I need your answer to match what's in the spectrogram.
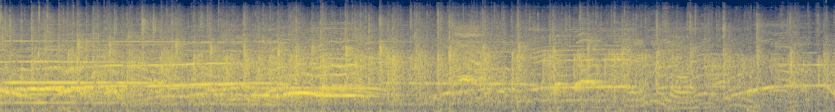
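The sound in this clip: A church audience applauding and cheering to welcome a woman speaker coming up to preach: loud, sustained clapping mixed with shouts and raised voices, easing off slightly after about four seconds.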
